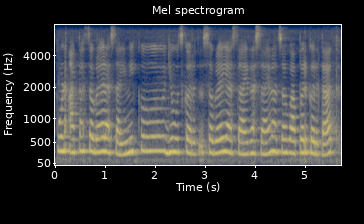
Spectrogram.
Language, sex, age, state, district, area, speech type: Goan Konkani, female, 18-30, Goa, Canacona, rural, spontaneous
